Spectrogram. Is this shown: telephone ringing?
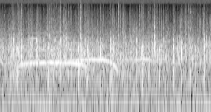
no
